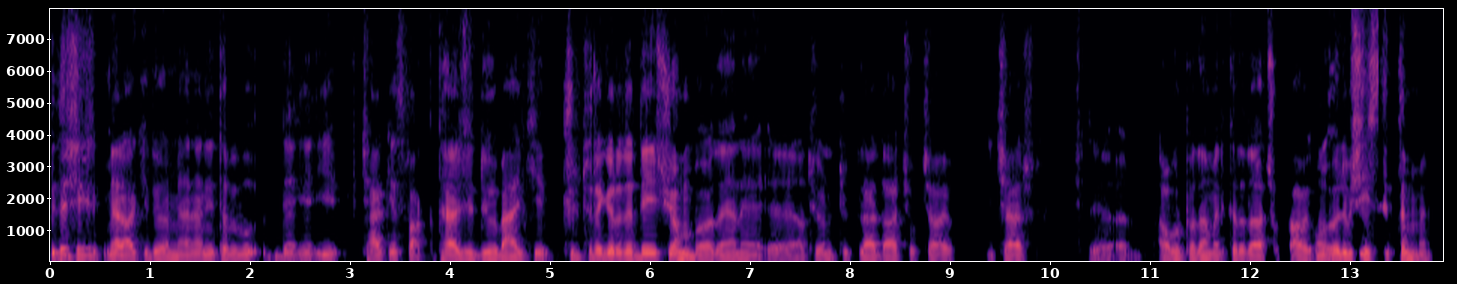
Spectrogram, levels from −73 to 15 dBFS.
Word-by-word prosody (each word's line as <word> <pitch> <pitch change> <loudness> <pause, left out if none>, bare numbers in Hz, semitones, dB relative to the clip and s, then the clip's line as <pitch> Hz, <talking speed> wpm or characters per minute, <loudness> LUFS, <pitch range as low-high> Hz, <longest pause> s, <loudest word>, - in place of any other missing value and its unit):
Bir 325 - +1
de 220 - +3
şeyi 200 -1 -1
merak 105 -6 +3
ediyorum: 90 -1 0
Yani 105 +2 -2
hani 115 +1 -1
tabii 125 -2 -2
bu 130 - -2
de 180 - -6
e 110 +1 -6
i 125 -1 -4 0.2
f 115 - -9
herkes 115 0 -1
farklı - - -5
tercih 100 -5 +4
ediyor. 85 0 +1
Belki 90 +4 +1
kültüre 105 +1 0
göre 110 +2 +5
de 120 - +4
değişiyor 105 +10 +5
mu 160 - +4
bu 80 - -1
arada 80 0 0
yani? 80 -1 -3
Eee, 75 +1 -7
atıyorum 80 +2 -6
Türkler 85 -1 -2
daha 85 0 0
çok - - -13
çay 80 -1 -3 0.3
içer, 80 0 -3 0.3
işte, - - -15
eee, - - -9 0.4
Avrupa'da, 85 +1 0
Amerika'da 80 -1 -2
daha 80 0 +3
çok - - -10
daha 80 +1 +2
oy 100 +4 0
öyle 110 +3 +6
bir - - +4
şey 125 - +4
hissettin 160 +8 +1
mi? 175 - -2
90 Hz, 200 wpm, -27 LUFS, 85-115 Hz, 0.4 s, öyle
